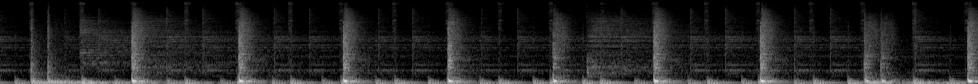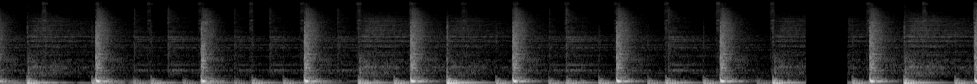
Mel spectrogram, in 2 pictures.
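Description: A music clip with one rebuffering stall near the end: at 17.84 s the sound drops to silence for about 0.42 s, then picks up at 18.26 s exactly where it left off. The player ran dry of downloaded audio and waited, so nothing's missing, just 420 ms of dead air added.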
